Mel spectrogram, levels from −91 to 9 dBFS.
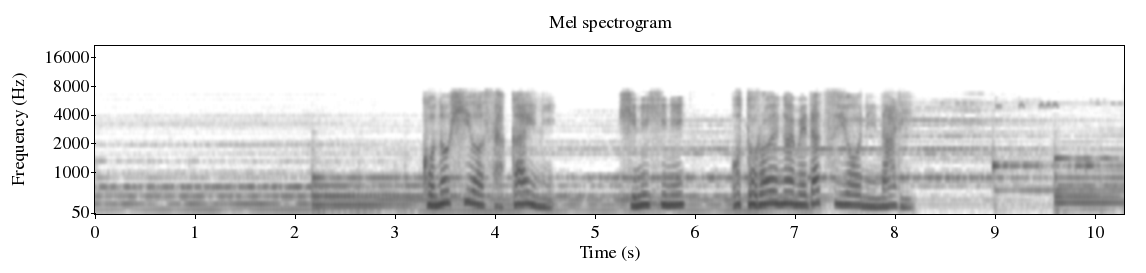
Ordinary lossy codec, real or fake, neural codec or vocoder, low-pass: none; real; none; 7.2 kHz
